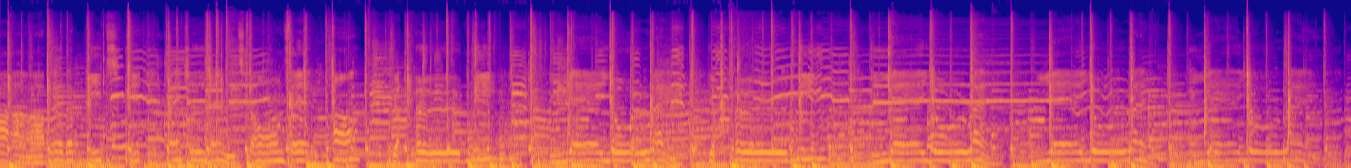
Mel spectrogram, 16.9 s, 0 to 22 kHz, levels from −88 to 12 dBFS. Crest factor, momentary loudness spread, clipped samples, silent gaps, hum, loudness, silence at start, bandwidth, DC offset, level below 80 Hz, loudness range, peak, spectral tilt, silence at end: 10 dB; 5 LU; under 0.1%; none; none; -11 LUFS; 0 s; 17 kHz; under 0.1%; -16 dBFS; 3 LU; 0 dBFS; -6 dB/octave; 0 s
